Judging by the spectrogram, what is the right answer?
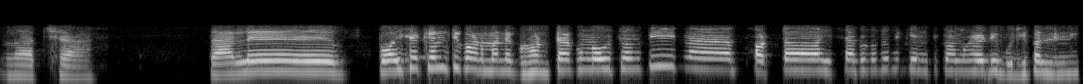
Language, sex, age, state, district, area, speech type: Odia, male, 30-45, Odisha, Jajpur, rural, conversation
